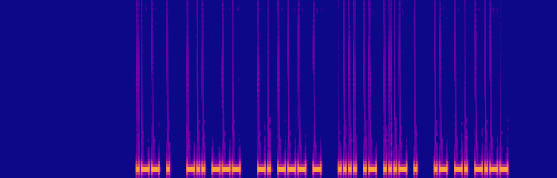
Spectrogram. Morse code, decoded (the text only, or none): WE DO NOT HAVE ANY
